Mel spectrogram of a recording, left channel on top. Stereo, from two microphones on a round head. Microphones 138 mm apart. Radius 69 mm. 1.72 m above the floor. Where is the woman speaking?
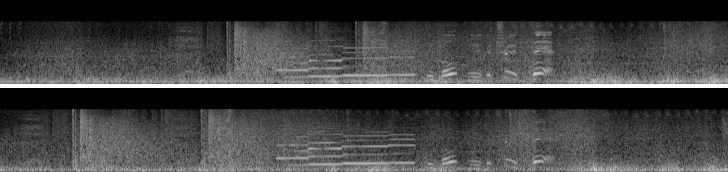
70° left (ahead or behind).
